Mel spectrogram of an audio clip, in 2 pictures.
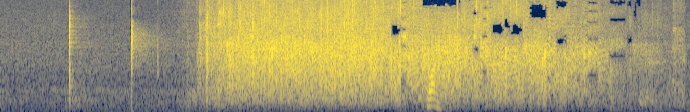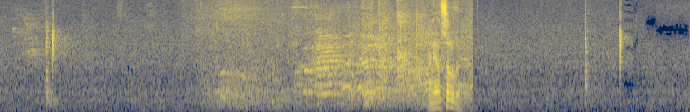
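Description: Snooker balls click sharply as a cue strikes and balls collide.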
